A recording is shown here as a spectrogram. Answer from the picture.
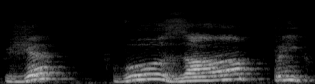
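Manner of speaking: very slow "je vous en prie", vous linked to en with a z; linked liaison. Shown as a demonstration. Teacher demonstrates linking words, slow liaison in "vous en". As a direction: draw out je vous en prie, sounding voo-zon. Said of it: "We have to link them".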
